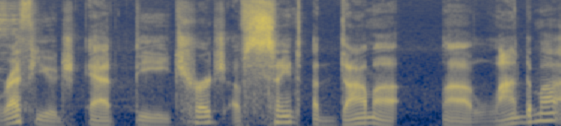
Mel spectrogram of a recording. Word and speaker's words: Saint Adama Landama: at the Church of Saint Adama Landama, I believe it's officially called. I usually mispronounce it as Saint Adama Lama.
